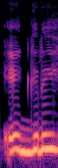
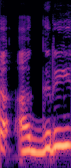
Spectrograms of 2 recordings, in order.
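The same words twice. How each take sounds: First: एग्री with an "ay" start; wrong pronunciation. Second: अग्री with a short "uh" start; correct pronunciation. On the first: Teacher saying what to avoid, wrong pronunciation. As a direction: say एग्री as AY-gree. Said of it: "ना कि". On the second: Teacher applying the same rule, correct pronunciation. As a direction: say अग्री as uh-GREE. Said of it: "होगा". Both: Shown as a demonstration.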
